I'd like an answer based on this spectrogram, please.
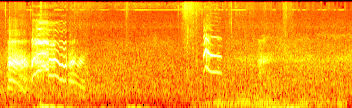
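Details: A prairie dog gives its jump-yip, a burst of high, squeaky yips. It signals that a red-tailed hawk, which preys on prairie dogs, has flown off and it is safe to come out of their holes.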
